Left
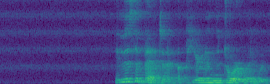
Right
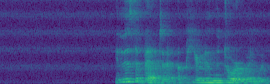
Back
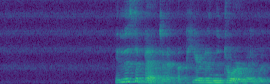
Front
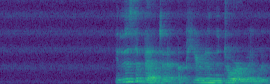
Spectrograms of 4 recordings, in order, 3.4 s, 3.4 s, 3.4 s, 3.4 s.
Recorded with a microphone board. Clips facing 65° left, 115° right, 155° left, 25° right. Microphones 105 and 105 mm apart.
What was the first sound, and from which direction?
A woman speaking, 125° left.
